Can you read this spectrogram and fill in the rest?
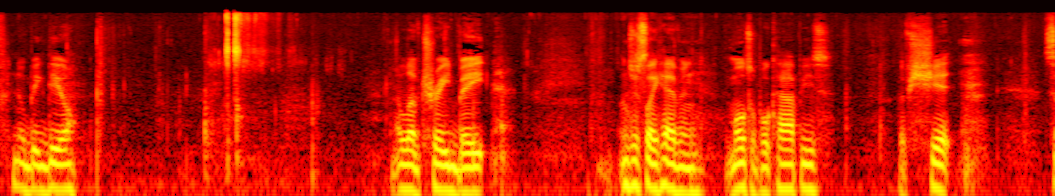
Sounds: inside a small room
speech

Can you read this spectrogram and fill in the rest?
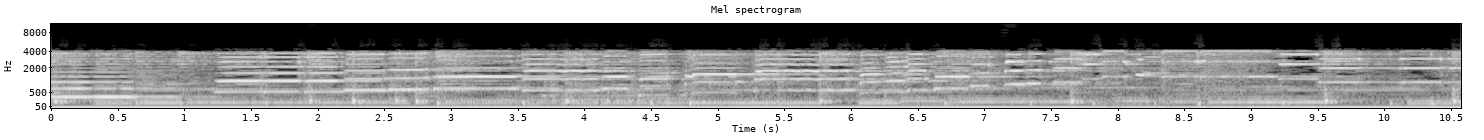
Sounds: harmonica
woodwind instrument

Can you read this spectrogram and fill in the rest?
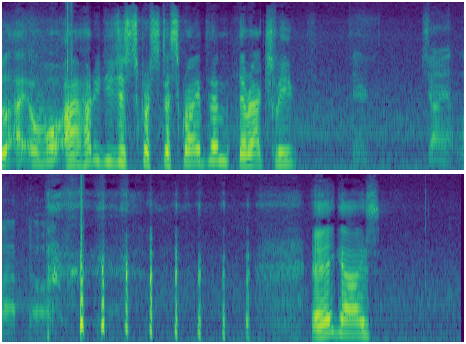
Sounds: speech

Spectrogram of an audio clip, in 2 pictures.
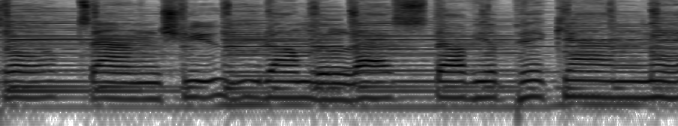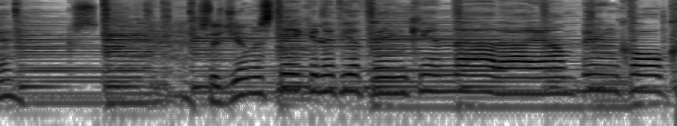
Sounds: music

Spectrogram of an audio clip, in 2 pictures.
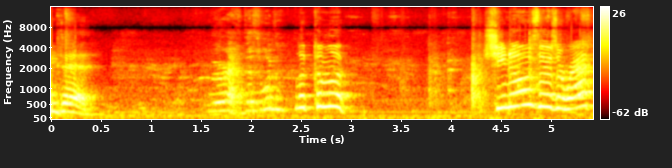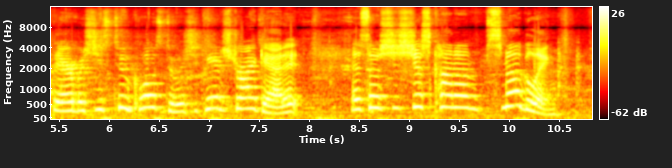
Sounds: speech

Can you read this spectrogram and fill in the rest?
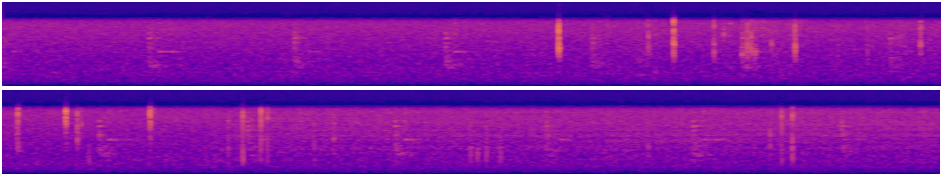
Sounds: tick-tock

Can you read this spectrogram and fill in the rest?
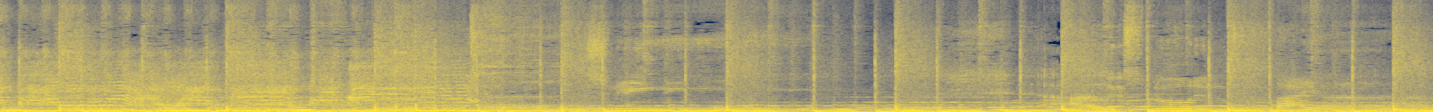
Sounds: music

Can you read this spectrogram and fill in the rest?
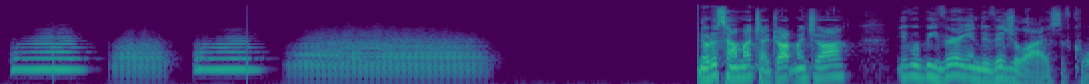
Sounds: playing french horn

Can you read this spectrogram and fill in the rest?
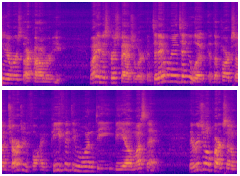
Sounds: speech

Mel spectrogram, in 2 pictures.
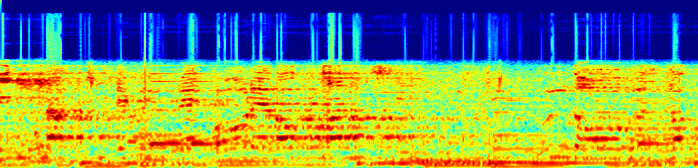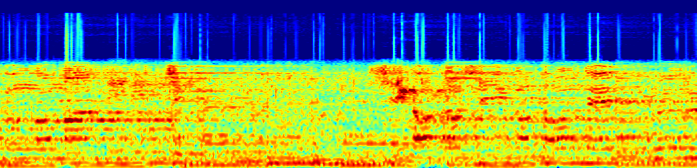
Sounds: male singing
music

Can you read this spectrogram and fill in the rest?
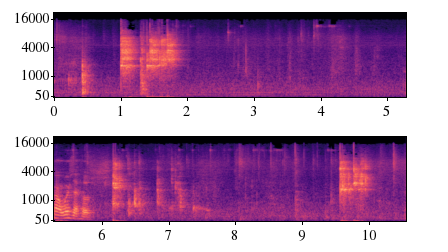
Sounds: speech

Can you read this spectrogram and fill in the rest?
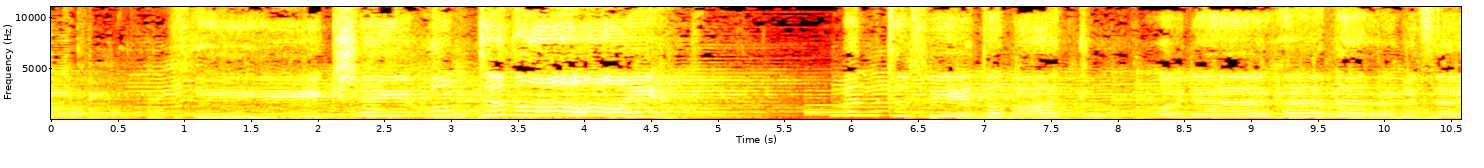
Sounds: music
music of asia

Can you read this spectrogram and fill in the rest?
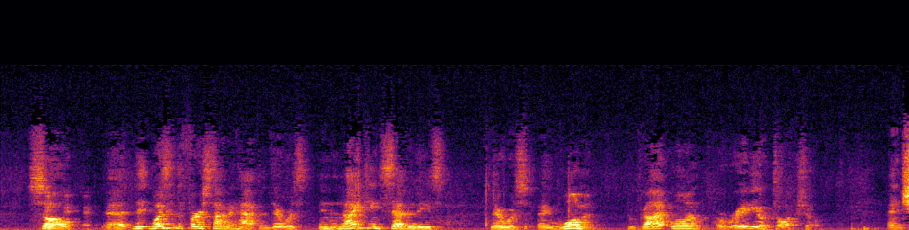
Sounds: speech

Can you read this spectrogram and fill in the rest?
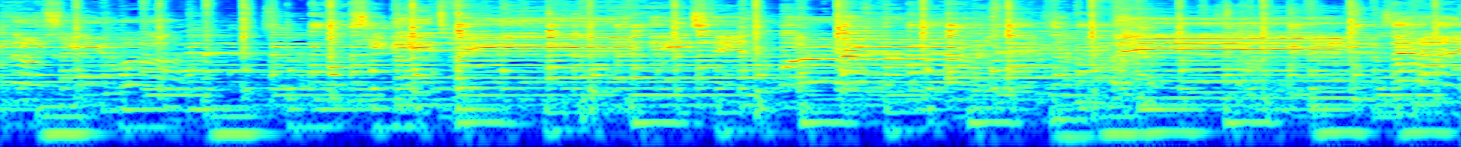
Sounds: music
bluegrass

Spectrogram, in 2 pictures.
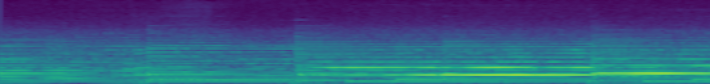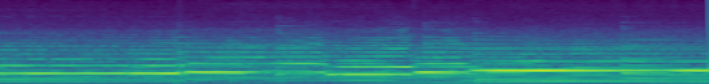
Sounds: playing french horn

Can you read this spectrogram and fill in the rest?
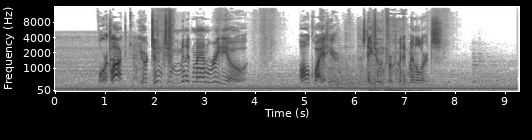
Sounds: speech

